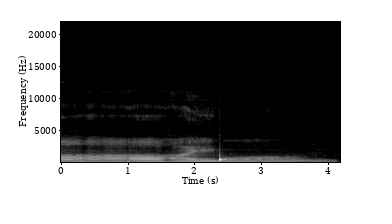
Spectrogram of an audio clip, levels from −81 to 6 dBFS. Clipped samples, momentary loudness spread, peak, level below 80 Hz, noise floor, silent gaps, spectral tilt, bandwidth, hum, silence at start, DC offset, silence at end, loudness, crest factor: under 0.1%; 23 LU; -2 dBFS; -68 dBFS; -48 dBFS; none; -7.5 dB/octave; 9.2 kHz; none; 0 s; under 0.1%; 0.1 s; -28 LUFS; 26 dB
